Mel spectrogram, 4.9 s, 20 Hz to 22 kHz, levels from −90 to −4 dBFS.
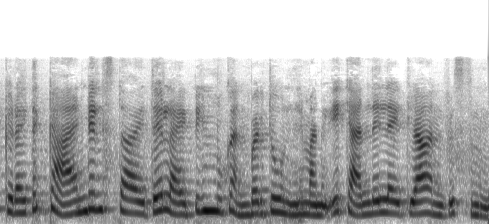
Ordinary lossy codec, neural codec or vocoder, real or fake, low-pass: none; codec, 16 kHz, 1 kbps, X-Codec, WavLM features, trained on Multilingual LibriSpeech; fake; none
